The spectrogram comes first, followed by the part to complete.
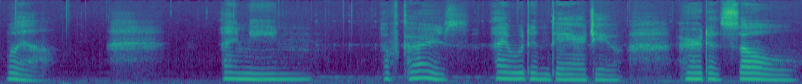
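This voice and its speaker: A woman playing a playful, teasing vampire who guides guests round her ancient castle in soft-spoken ASMR roleplay, hushed and often slipping into whispers. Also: fairly high pitch, flat delivery, extremely slow, long pauses, a little hiss or hum. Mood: teasing, veiled menace. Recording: music playing behind the voice. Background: background music.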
